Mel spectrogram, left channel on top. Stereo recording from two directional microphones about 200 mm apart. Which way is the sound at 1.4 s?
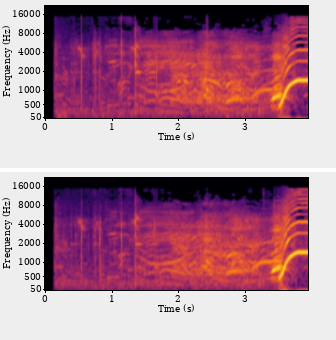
45° left (ahead or behind).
